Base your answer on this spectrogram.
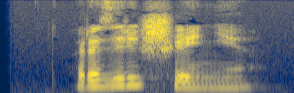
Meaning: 1. permission, authorization, approval 2. solution 3. settlement 4. resolution (of a screen or picture)
- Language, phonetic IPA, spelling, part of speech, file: Russian, [rəzrʲɪˈʂɛnʲɪje], разрешение, noun, Ru-разрешение.ogg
